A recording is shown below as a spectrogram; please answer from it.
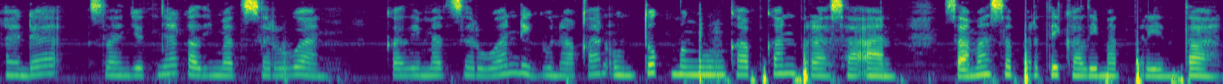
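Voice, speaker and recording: A woman teacher, reading a grammar lesson in a measured way and slowing down for example sentences. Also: medium pitch, dark tone, muffled recording. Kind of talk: scripted grammar lesson narration.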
